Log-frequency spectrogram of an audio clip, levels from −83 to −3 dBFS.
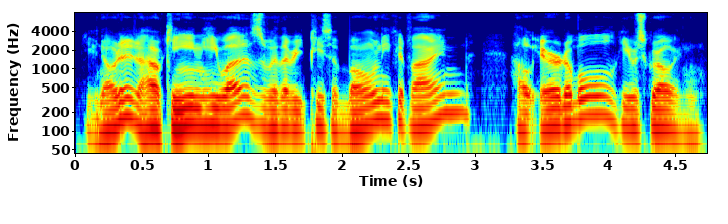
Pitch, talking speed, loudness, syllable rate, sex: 125 Hz, 240 wpm, -15 LUFS, 6.3 syllables/s, male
